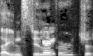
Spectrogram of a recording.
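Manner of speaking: bad put-on Indian accent, almost Canadian. Mocking a figure skater cast in a movie: bad Indian accent. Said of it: "That was a bad Indian accent".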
